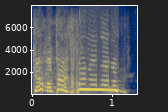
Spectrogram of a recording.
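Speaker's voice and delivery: very high, loud, slow, surging yell.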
